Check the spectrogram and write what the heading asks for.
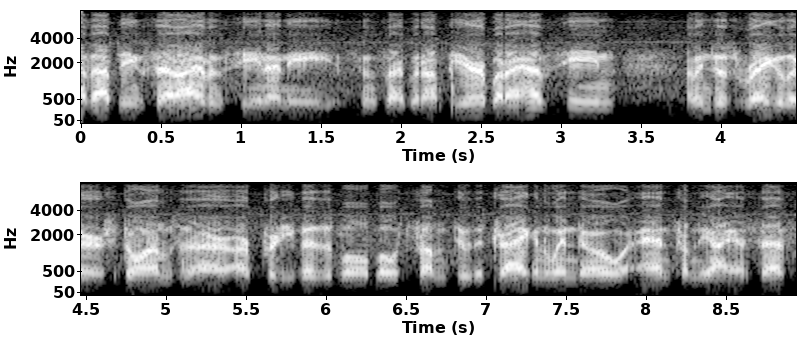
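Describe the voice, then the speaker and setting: Halting man over noisy space radio. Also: mid-range voice, bright, forceful tone. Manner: halting, saying "over" after each answer. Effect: space radio transmission. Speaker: astronaut answering school questions. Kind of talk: unscripted question-and-answer over radio. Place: aboard the space station.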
